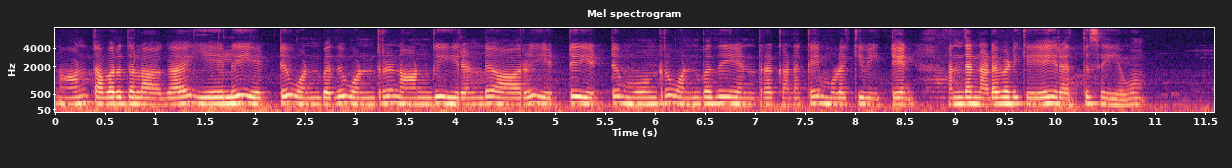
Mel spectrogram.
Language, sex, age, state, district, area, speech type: Tamil, female, 30-45, Tamil Nadu, Dharmapuri, rural, read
